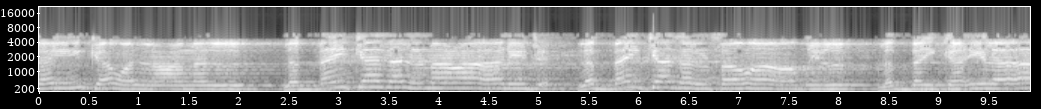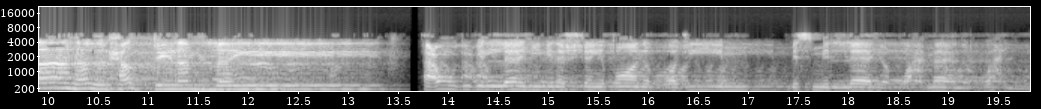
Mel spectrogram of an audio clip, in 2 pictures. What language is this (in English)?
Arabic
